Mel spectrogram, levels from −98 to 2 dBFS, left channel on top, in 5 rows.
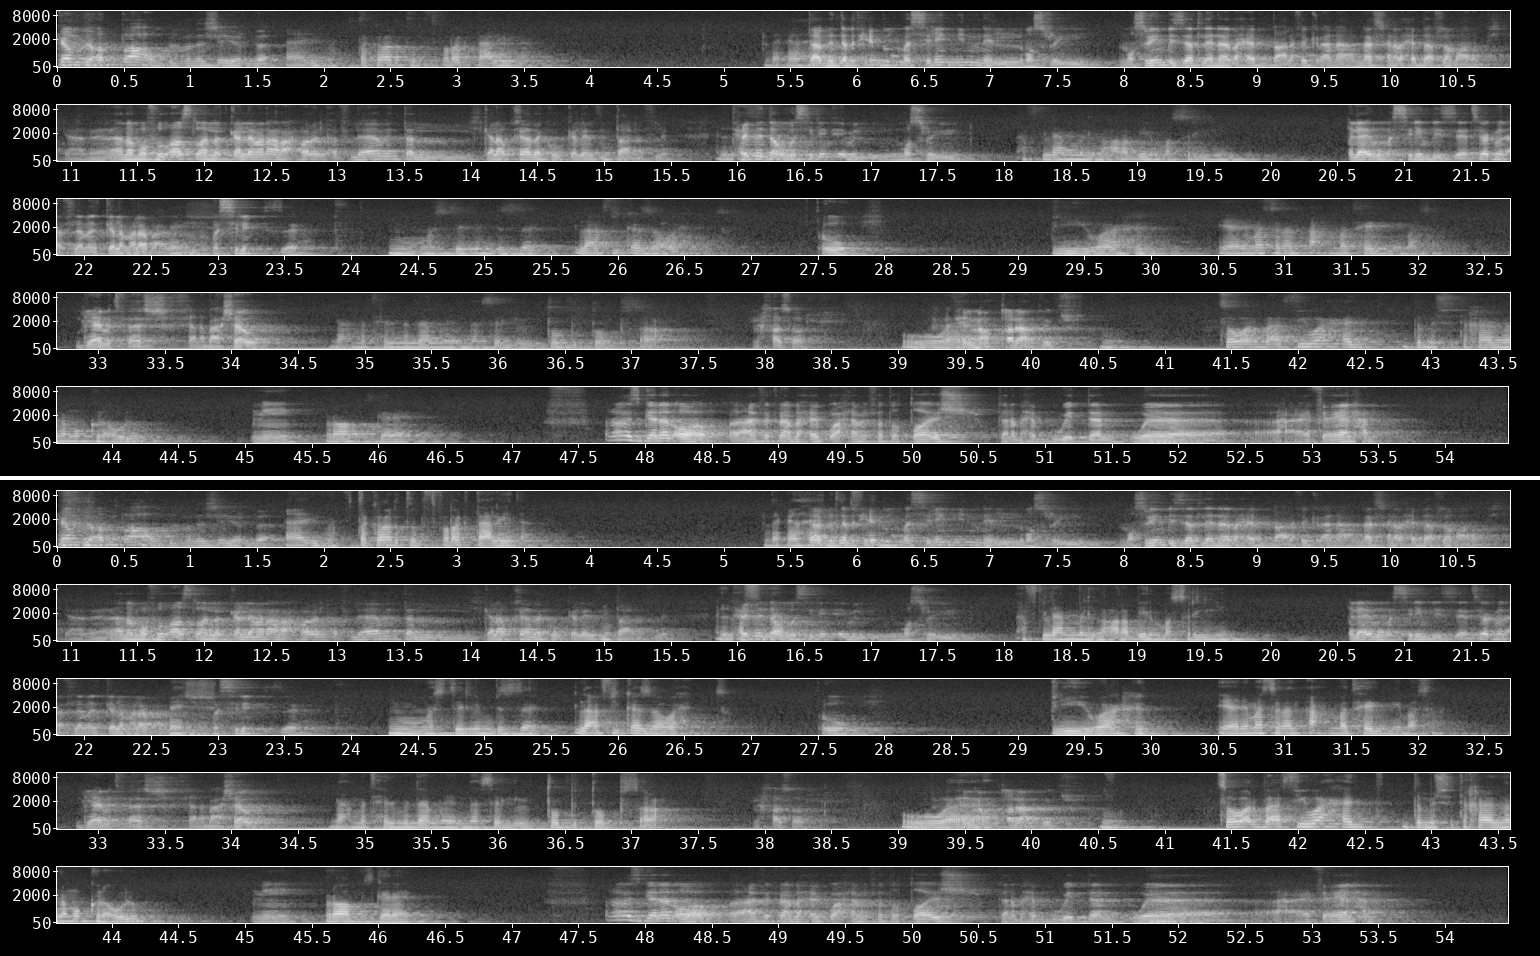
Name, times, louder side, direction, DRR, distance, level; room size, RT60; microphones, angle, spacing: voice 1, 0.0-1.6 5.6-10.7 11.0-15.5 16.0-17.7 20.6-23.7 27.5-27.8 32.8-34.3 37.9-38.3 39.4-40.4 45.0-45.4 47.3-53.5, left 3 dB, 25° left, 11 dB, 0.3 m, -22 dB
voice 2, 1.7-3.5 5.3-5.7 6.1-6.3 15.0-15.1 15.8-16.4 18.1-19.8 22.5-22.8 24.3-25.4 25.7-26.6 29.3-30.0 30.5-32.2 34.7-37.3 39.0-39.7 40.5-40.7 41.4-42.5 42.8-44.2 45.6-46.3 51.8-52.1, right 4 dB, 65° right, 11 dB, 0.4 m, -22 dB
sound 1, 32.9-44.5, right 1 dB, 25° right, 2.9 m, -35 dB
8.8 x 4.4 x 6.3 m, 1.2 s
head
